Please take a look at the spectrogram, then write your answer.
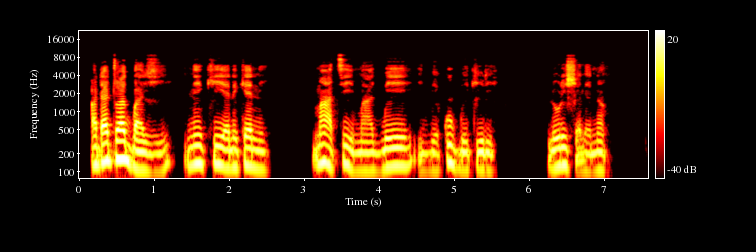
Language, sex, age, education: Yoruba, male, 30-45, tertiary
